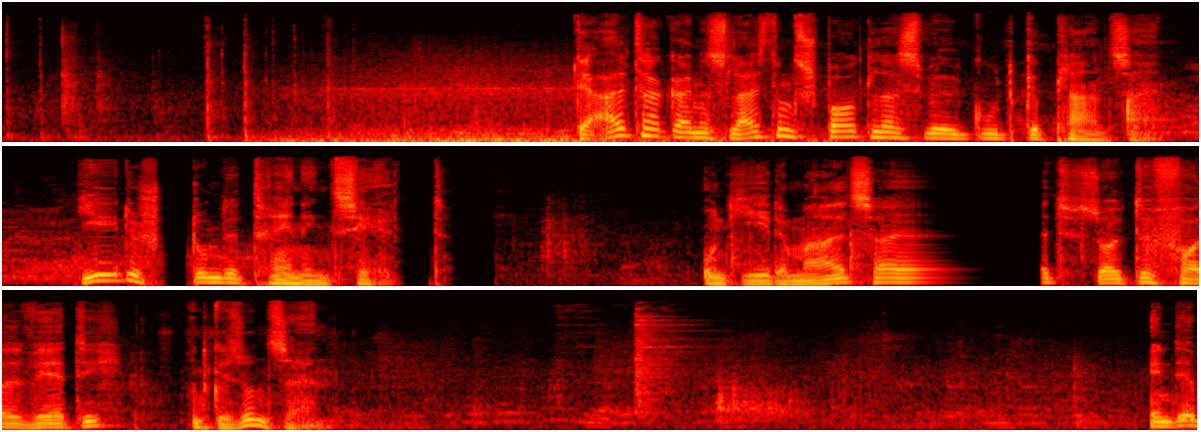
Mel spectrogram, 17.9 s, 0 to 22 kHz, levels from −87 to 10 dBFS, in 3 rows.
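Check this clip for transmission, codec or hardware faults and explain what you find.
The clip shows transmission faults from late packet delivery: one short stall, four call audio freezes, and a jitter buffer speed-up at the end.

At 6.47 to 6.56 s, a late packet left the jitter buffer briefly empty, causing a short stall. The receiver stretched the last sound for 65 ms until the packet arrived, so the sound is held too long with a slight buzz or dip, and nothing is lost.

Call audio freezes occur at 6.78 to 6.93 s, 7.97 to 8.14 s, 8.22 to 8.47 s and 10.47 to 11.2 s, likely from packets held up in transit that drained the jitter buffer. Each time, the last sound decays into silence before playback resumes where it stopped. The gaps last 128 ms, 152 ms, 229 ms and 714 ms, with 90 to 350 ms of actual silence.

From 17.65 s to the end, the buffer held more audio than its target, so the receiver trimmed short pitch-period pieces, roughly 50 ms in total. 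This jitter buffer speed-up makes the sound run at 112% speed at unchanged pitch, so it sounds hurried.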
